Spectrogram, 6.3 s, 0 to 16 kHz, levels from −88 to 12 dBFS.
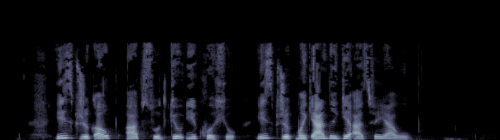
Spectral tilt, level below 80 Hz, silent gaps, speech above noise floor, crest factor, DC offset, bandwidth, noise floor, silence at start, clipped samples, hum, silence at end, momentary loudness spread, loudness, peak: -5.5 dB/octave; -74 dBFS; none; 50 dB; 24 dB; under 0.1%; 11.5 kHz; -72 dBFS; 0.7 s; under 0.1%; none; 1.15 s; 11 LU; -23 LUFS; 0 dBFS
